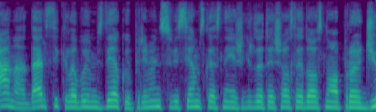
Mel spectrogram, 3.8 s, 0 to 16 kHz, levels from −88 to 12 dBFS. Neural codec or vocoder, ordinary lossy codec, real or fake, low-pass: none; AAC, 96 kbps; real; 14.4 kHz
